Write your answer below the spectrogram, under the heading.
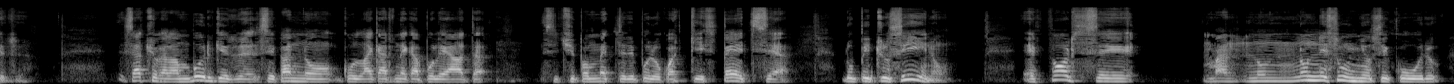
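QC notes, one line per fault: Throughout: likely HE-AAC compression. Nothing is present above 14.9 kHz. The treble sounds gritty and metallic, and s sounds lisp. The upper bands are rebuilt from copied lower ones, so harmonics misalign. The damage is plainly audible, which fits roughly 20 kbps.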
